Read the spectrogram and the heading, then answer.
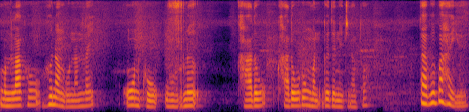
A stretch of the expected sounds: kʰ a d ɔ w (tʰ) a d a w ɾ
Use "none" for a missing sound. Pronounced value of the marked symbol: kʰ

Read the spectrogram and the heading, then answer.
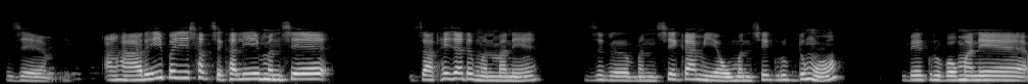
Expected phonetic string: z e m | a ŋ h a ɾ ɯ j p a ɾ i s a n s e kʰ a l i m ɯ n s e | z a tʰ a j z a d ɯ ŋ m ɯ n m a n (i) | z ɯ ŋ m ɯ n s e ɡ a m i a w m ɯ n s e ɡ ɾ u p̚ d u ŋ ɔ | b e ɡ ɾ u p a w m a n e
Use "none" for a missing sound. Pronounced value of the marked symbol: e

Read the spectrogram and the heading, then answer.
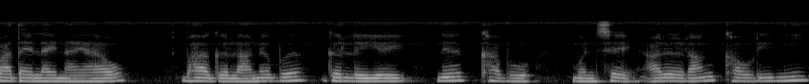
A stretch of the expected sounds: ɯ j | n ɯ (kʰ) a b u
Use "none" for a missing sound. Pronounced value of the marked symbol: kʰ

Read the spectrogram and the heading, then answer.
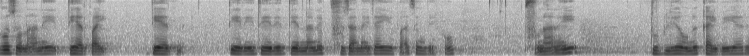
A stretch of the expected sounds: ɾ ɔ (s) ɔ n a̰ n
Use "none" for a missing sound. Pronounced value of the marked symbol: z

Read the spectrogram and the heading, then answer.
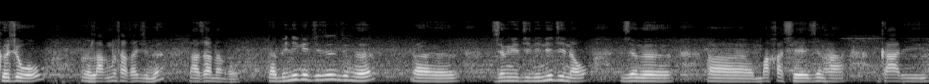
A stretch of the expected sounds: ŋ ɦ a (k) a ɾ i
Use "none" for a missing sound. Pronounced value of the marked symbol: ɡ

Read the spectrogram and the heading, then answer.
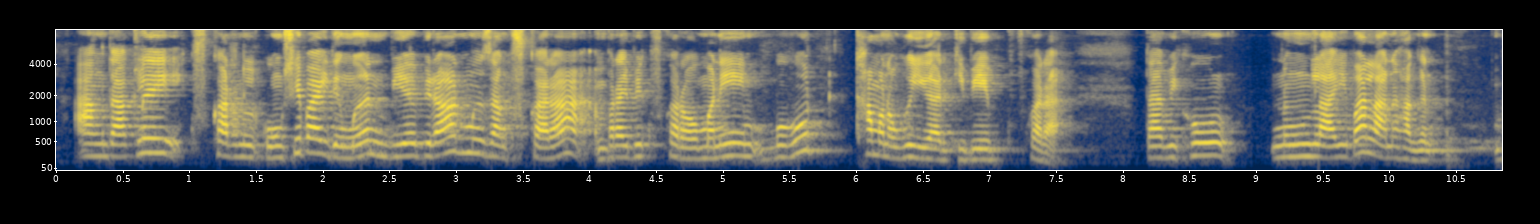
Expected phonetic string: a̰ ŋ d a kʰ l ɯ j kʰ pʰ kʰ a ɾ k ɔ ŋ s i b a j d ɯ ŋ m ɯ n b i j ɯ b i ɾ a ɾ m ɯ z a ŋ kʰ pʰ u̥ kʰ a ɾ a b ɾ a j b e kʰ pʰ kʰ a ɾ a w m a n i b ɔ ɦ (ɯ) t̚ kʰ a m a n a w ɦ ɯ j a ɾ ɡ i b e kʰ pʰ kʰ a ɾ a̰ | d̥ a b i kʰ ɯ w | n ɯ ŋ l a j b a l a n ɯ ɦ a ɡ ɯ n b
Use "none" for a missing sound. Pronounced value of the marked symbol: u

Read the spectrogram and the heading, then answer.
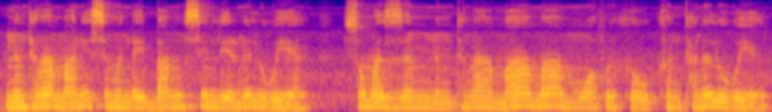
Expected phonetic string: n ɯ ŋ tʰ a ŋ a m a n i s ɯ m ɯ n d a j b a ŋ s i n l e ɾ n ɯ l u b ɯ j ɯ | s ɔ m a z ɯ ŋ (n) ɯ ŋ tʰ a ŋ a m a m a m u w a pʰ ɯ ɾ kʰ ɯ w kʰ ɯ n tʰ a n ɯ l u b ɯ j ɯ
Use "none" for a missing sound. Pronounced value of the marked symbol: n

